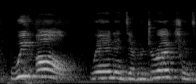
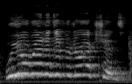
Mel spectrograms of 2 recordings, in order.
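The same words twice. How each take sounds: First: Said in the usual way. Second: Quick, higher and louder; fast excited. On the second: Shown as a demonstration. Comic retelling the frantic escape, fast excited rush. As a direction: rattle it off in a panic.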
